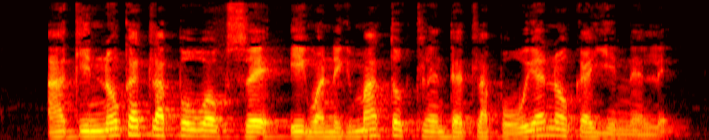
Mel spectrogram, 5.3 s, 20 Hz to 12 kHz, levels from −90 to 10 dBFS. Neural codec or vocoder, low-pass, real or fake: none; 10.8 kHz; real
